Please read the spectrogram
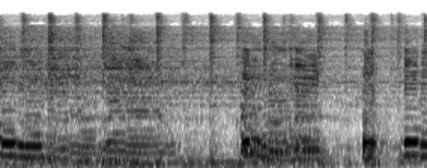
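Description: Acoustic jazz quintet playing live: a horn melody line over piano, double bass and drum kit, with a steady cymbal pulse.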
